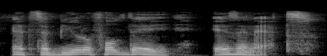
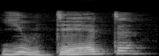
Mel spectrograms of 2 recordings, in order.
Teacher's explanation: سوالاتمون رو falling intonation میکنیم، یعنی صداش رو میاریم پایین، لحن صدامون میاد پایین.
